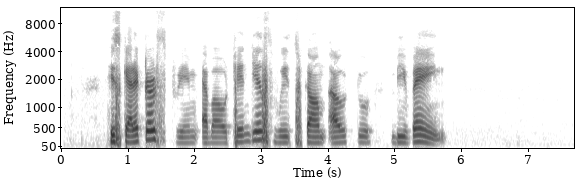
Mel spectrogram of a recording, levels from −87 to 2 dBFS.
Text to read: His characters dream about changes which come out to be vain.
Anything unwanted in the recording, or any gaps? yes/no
no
